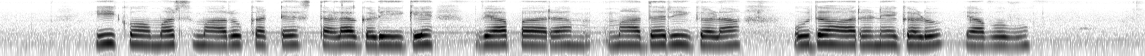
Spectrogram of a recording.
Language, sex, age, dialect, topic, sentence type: Kannada, female, 18-24, Central, agriculture, question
